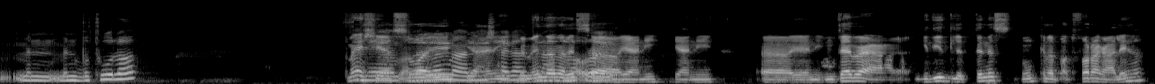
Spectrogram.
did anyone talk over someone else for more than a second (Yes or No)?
Yes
